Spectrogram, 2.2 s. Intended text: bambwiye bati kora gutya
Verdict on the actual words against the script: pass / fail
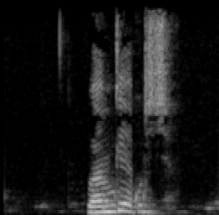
fail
